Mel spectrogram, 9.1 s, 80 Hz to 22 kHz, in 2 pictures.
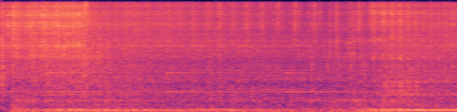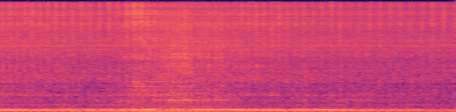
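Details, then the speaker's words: Gen 7 Toyota Celica before fuel pump replacement, had cylinder 1 lean misfire and lost fuel trims after battery disconnect: low, uneven idle stumbling and surging, barely running; owner suspects fuel pump, unconfirmed. Rough running. "I plugged it back in and it just doesn't remember the fuel trims, and it's not even really doing anything now."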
